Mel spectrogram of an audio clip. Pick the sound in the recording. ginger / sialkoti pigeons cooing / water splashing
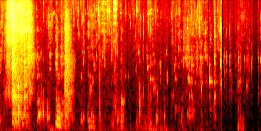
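water splashing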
